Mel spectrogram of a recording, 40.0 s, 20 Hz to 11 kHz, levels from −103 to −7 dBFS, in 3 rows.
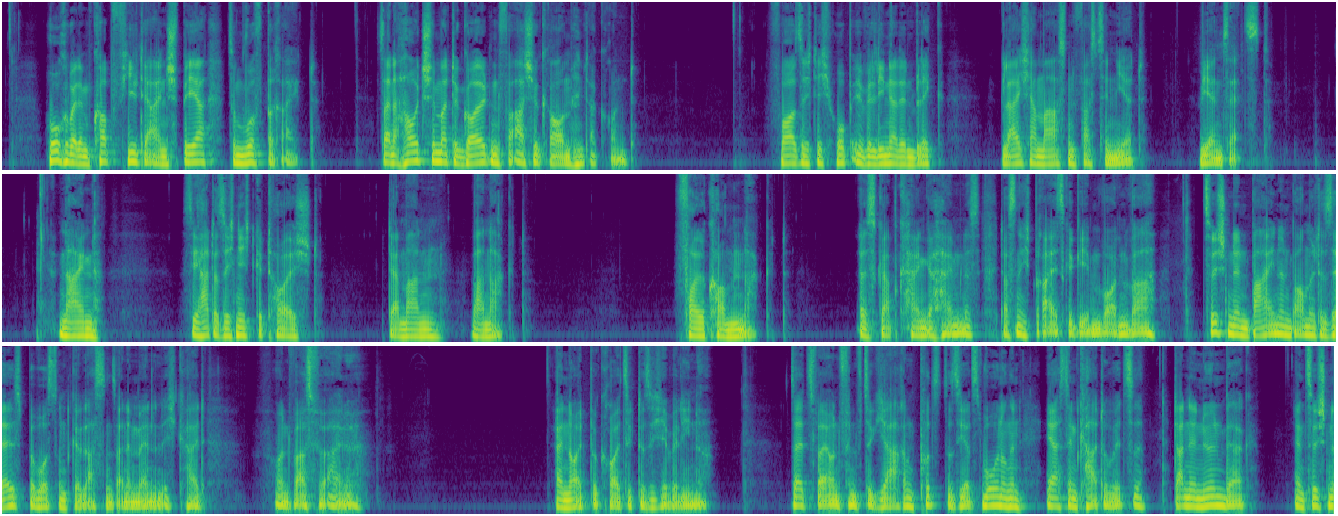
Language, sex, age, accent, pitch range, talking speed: German, male, 40-59, German, 110-130 Hz, 120 wpm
